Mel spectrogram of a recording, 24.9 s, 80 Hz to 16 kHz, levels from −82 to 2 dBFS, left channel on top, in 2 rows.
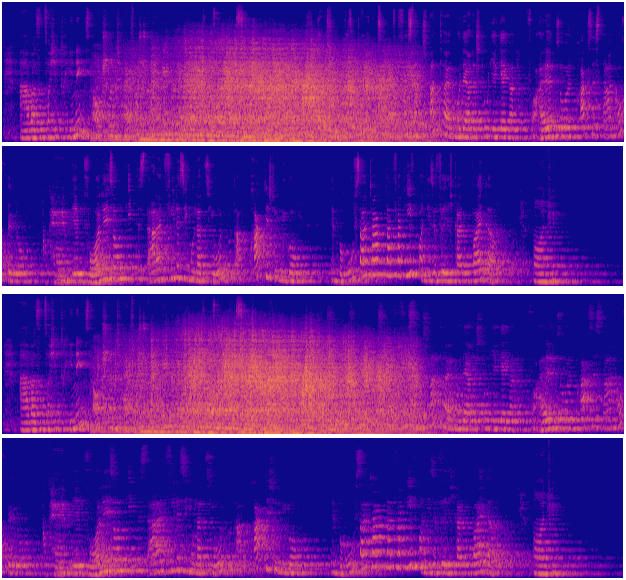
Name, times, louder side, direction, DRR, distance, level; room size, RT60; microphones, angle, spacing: voice 1, 0.0-5.4 13.2-13.8 22.8-23.5, equal, 15° right, 0 dB, 1.2 m, -36 dB
sound 1, 1.7-8.3, right 2 dB, 70° right, 1.2 m, -25 dB
voice 2, 6.0-13.0 13.5-18.5 19.0-22.4, left 2 dB, 50° left, 1 dB, 1.1 m, -34 dB
12.5 x 6.1 x 3.7 m, 2.4 s
head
